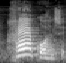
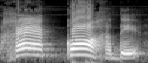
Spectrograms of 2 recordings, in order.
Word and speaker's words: recorde: influenciando a ortografia percebe sabemos também que o adequado é recorde recorde marcando para você entender Olha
